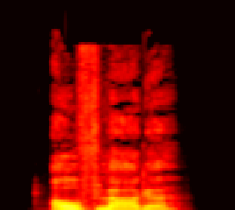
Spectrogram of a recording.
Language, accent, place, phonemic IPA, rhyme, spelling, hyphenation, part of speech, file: German, Germany, Berlin, /ˈaʊ̯fˌlaːɡə/, -aːɡə, Auflage, Auf‧la‧ge, noun, De-Auflage.ogg
- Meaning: 1. condition or conditions (for example, as placed on a parolee) 2. edition (a whole set of copies) 3. mintage 4. a layer, usually the topmost one, resting upon something else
